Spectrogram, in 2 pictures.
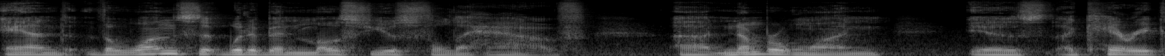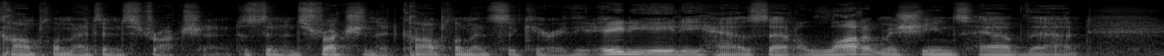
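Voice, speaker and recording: A man speaks at a fairly quick pace. His voice is somewhat breathy, with ordinary pitch variation. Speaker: hobbyist computer builder. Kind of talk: technical explainer video. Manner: halting, many fillers.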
